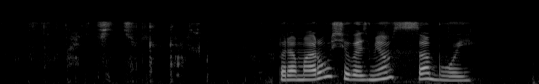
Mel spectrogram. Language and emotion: Russian, neutral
